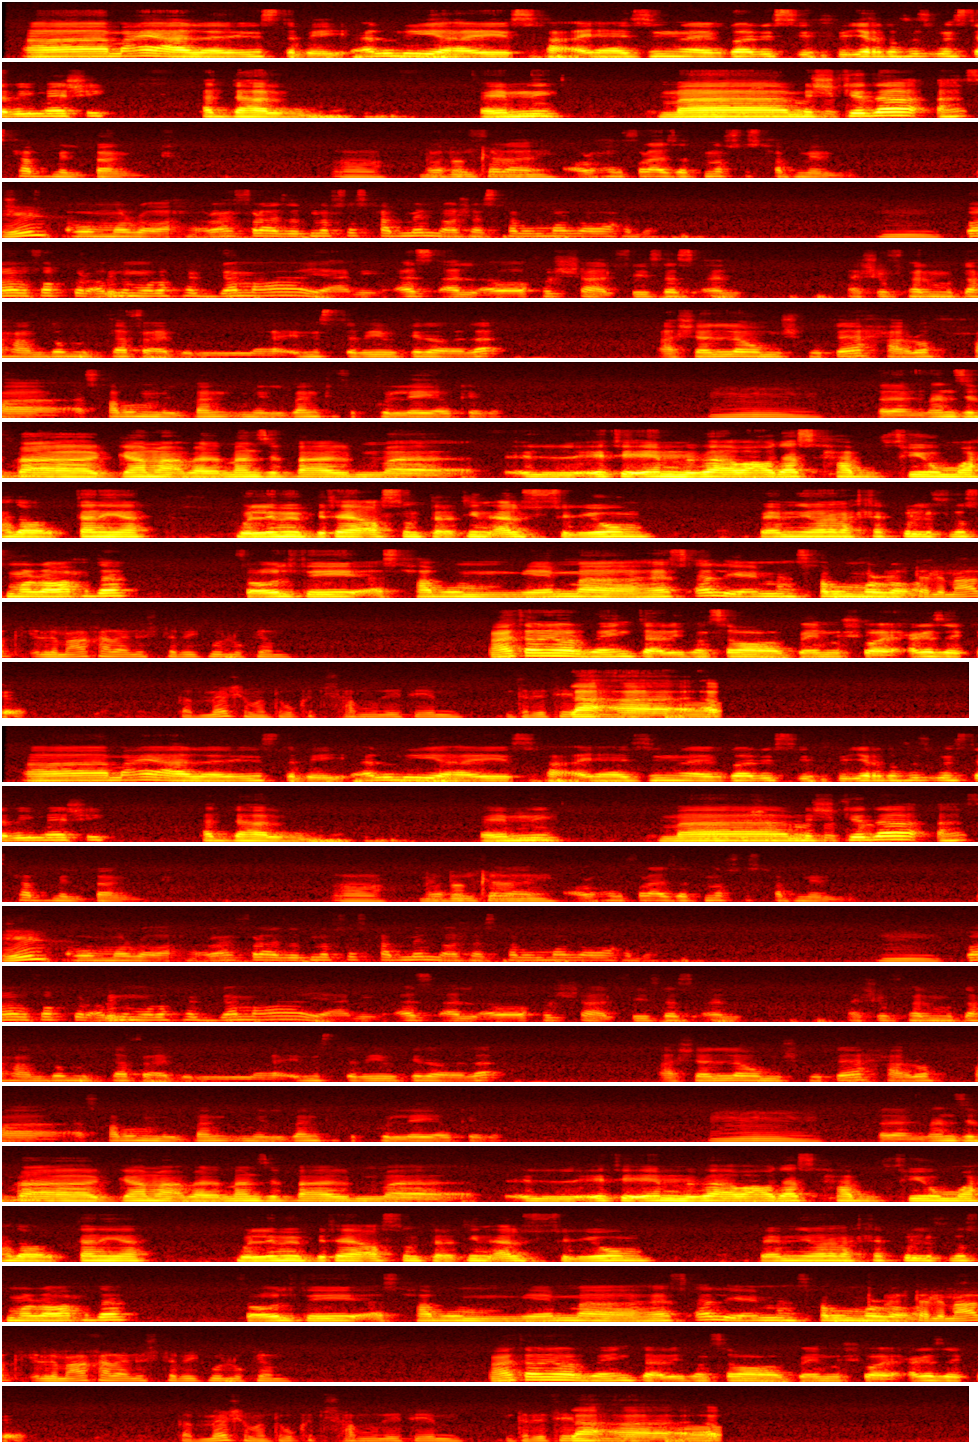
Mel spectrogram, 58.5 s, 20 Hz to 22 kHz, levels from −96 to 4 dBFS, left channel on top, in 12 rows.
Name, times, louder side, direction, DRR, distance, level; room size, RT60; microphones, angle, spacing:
voice 1, 0.1-5.4 5.9-6.6 7.3-7.7 8.2-10.4 11.9-14.0 15.0-17.8 19.5-20.4 20.6-23.2 23.8-26.9 27.7-30.9 31.2-31.8 33.7-39.8 40.2-42.3 42.8-44.6 45.1-48.5 51.2-53.8 56.5-57.3, left 4 dB, 55° left, 0.7 m, -23 dB
voice 2, 8.4-9.3 11.4-12.6 14.6-15.1 19.0-19.3 20.0-20.2 32.8-33.4 34.2-34.4 48.3-50.2 54.6-57.3, right 1 dB, 20° right, 6.1 m, -34 dB
head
